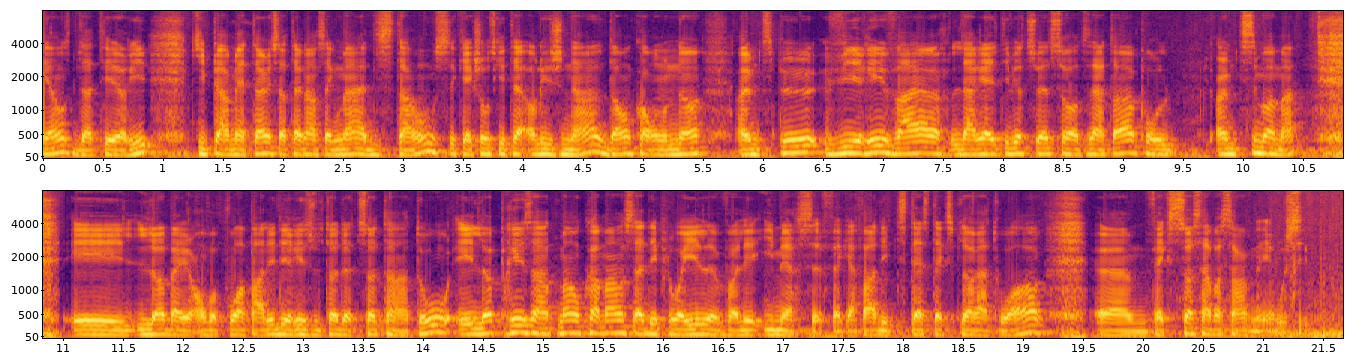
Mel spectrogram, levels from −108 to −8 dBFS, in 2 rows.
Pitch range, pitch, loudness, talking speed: 95-120 Hz, 105 Hz, -19 LUFS, 195 wpm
